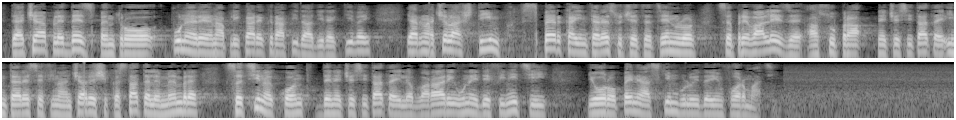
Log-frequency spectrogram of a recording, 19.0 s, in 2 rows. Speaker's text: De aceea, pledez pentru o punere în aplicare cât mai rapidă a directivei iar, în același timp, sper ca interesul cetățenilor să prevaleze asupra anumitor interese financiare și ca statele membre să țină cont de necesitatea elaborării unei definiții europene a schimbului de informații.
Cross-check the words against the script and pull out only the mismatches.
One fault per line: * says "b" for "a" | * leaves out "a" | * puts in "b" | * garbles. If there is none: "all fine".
* leaves out "mai"
* says "necesitatea" for "anumitor"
